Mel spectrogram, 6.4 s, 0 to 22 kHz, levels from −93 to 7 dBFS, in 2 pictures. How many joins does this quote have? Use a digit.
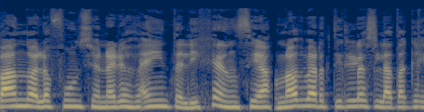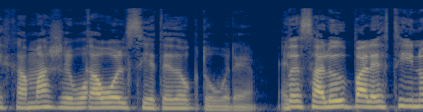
6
